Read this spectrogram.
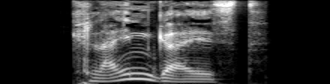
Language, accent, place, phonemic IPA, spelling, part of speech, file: German, Germany, Berlin, /ˈklaɪ̯nɡaɪ̯st/, Kleingeist, noun, De-Kleingeist.ogg
- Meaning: narrow-minded, dumb person; bigot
